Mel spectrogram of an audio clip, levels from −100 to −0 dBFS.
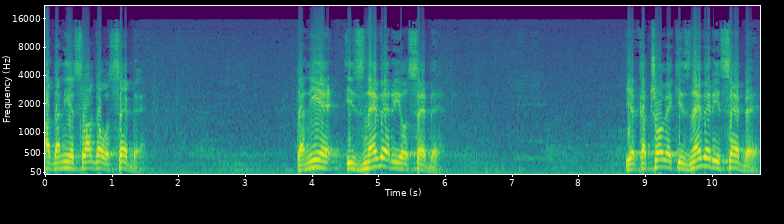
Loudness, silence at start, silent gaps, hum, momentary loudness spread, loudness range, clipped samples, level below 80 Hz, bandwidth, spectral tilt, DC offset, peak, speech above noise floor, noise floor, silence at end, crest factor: -8 LUFS; 0 s; none; none; 6 LU; 7 LU; 3%; -40 dBFS; 16 kHz; -5.5 dB/octave; 0.9%; 0 dBFS; 31 dB; -39 dBFS; 0 s; 10 dB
